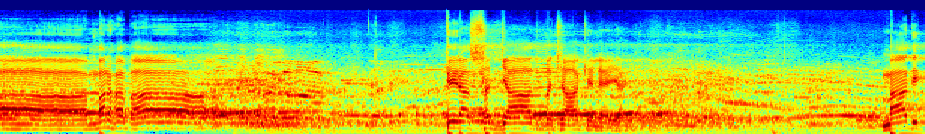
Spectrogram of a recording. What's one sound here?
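A man chants a melodic recitation through a microphone and loudspeakers, in a reverberant hall.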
